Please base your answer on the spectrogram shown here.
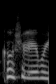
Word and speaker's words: Koshergamer: Yeah, Koshergamer, yeah, and Celia.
